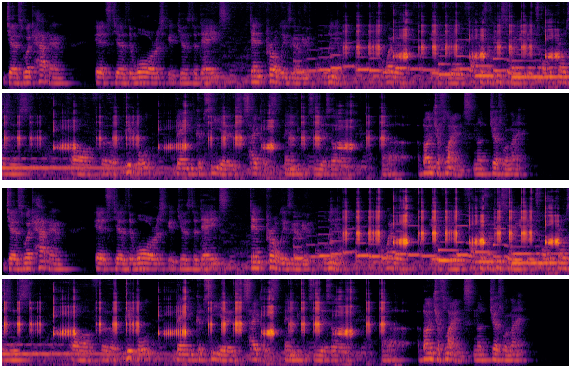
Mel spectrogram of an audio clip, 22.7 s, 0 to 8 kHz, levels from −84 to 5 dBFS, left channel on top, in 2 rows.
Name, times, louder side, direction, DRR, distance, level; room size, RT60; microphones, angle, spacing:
voice 1, 0.0-1.3 1.8-4.5 5.0-6.8 7.5-8.2 8.5-11.9 12.7-14.4 14.7-18.3 18.9-21.7, right 1 dB, 15° right, -2 dB, 6.1 m, -35 dB
sound 1, 4.0-18.7, equal, 30° left, 3.7 m, -47 dB
sound 2, 5.8-14.4, right 1 dB, 80° right, 5.6 m, -34 dB
sound 3, 6.6-7.6 7.8-10.6 10.9-12.1 12.4-12.9 13.2-14.1 14.5-15.0 15.5-16.1 16.5-16.8 17.1-18.4 18.6-19.2, right 7 dB, 35° right, 0.5 m, -25 dB
17.0 x 7.8 x 4.6 m, 0.43 s
head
